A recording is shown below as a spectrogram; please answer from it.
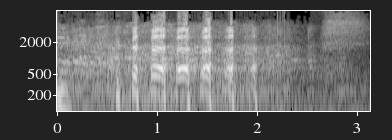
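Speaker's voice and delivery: loud, high burst of laughter; big laugh. Real, not acted. Laughing hard at his own past excuses.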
